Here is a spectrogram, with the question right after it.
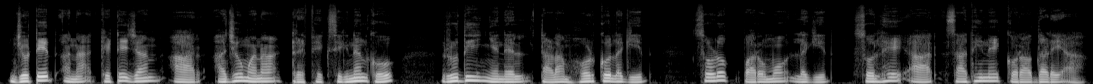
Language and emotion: Santali, neutral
